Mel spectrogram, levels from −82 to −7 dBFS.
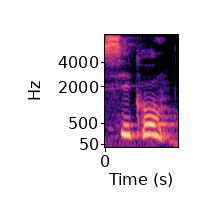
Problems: constant background noise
